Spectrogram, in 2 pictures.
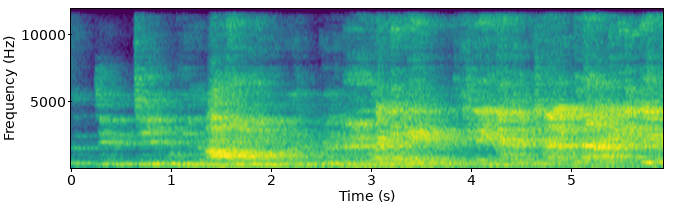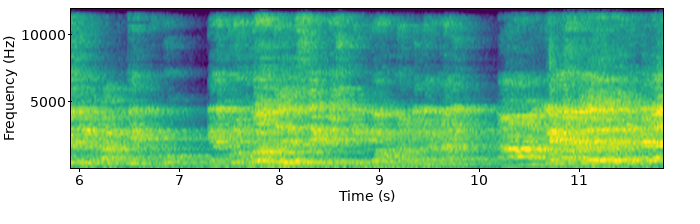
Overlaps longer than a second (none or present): present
